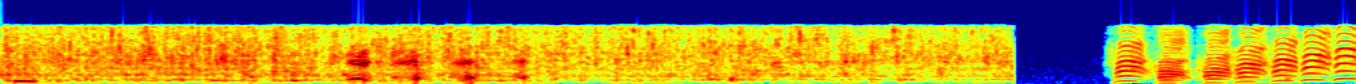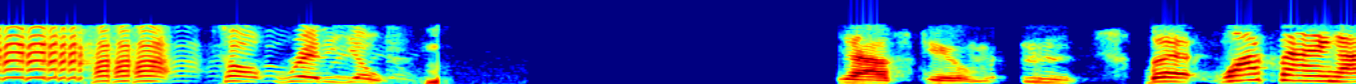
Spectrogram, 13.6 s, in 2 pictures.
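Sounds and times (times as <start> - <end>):
toilet flushing: 0.0 - 5.1
laughter: 1.6 - 2.9, 5.6 - 7.9
speech: 1.7 - 2.1, 11.0 - 13.5.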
